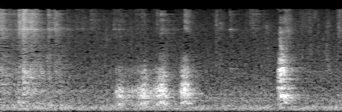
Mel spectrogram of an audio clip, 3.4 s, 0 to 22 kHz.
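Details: Mal-Shi puppies, 10.5 weeks old, heard indoors: a brief high squeak, then a cluster of soft, whiny yaps and a sharp single yap near the end.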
